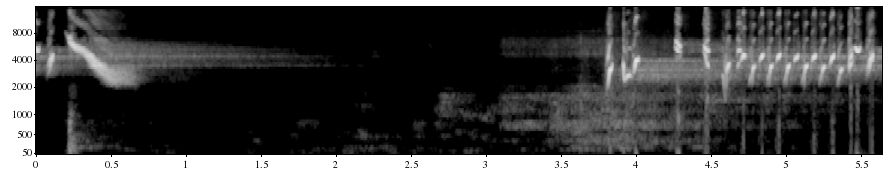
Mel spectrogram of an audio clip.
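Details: Algerian goldfinch gives a descending slurred whistle, falls silent for over two seconds, then resumes with sharp chirps and a fast, evenly repeated series of bright twittering notes.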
